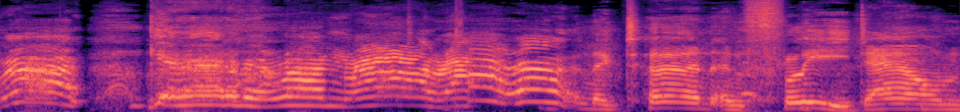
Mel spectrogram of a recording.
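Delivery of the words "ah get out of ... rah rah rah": very high, shrill, shrieking goblin screams. Voicing a mob of goblins turning to flee: goblins screaming.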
